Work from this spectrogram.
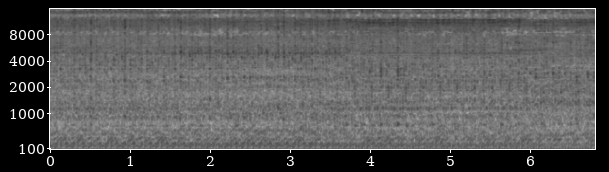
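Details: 1959 Graymarine 109 marine engine from a 1959 19' Lyman, after a complete overhaul, oil-pressure priming, timing set and carburetor adjusted: deep, even low rumble holding perfectly steady with no misses or knocks; normal smooth idle.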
